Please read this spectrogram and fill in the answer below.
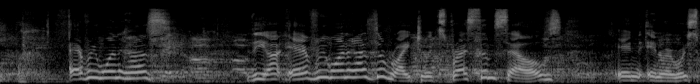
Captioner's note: off mic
